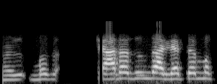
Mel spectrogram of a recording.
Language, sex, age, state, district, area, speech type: Marathi, female, 45-60, Maharashtra, Sangli, urban, conversation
